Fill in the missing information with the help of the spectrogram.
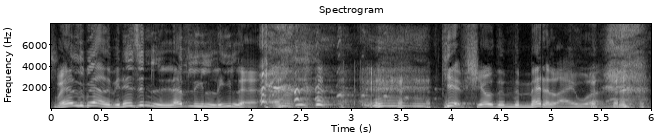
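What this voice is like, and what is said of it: Cartoon character voice impression. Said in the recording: “that Brannigan impersonation ... your impersonations, but I think they're pretty good”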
